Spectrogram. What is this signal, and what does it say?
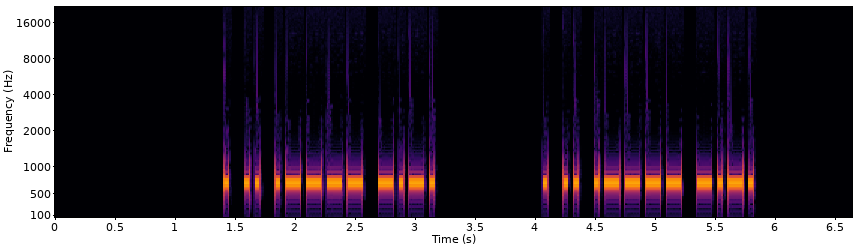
Morse code, heard as a keyed tone, about 28 wpm, 700 Hz. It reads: EI1C EI1C
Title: DXCC-100 Call Signs - 4 Characters - Repeated 2x - 28wpm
